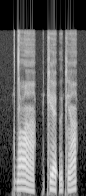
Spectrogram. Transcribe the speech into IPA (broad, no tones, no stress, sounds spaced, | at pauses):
dˤ ã | kʲ ɛ ʔ ɨ kʲ ã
